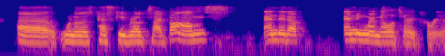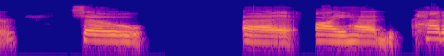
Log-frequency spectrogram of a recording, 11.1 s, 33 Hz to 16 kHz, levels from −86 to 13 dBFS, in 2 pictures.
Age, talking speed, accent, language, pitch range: 30-49, 95 wpm, American, English, 155-190 Hz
